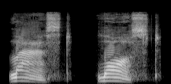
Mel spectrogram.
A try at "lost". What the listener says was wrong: It's not so back and rounded as I pronounce it, but the difference between these two is the same. One case is more front, and another one is more back. And rounded, and roundness lowers all the formants.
